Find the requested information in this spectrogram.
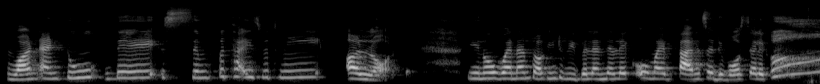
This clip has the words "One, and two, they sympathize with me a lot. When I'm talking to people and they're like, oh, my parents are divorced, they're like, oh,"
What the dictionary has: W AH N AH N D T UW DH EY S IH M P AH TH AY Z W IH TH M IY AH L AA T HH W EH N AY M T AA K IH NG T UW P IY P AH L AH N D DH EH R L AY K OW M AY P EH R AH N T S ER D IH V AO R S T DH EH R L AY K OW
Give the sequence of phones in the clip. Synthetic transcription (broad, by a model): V AH N AH N D T UW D EY S IH M P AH T AY Z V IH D M IY AH L AA T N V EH N AY M T AA K IH NG T UW P IY P AH L AH N D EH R L AY K OW M AY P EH R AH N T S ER D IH V AO R S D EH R L AY K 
